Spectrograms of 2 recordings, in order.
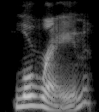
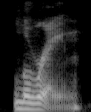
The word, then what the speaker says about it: Lorriane: you I do so it's pronounced Lorraine so you got it right but it's spelled laurianne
